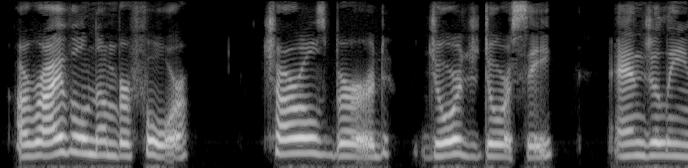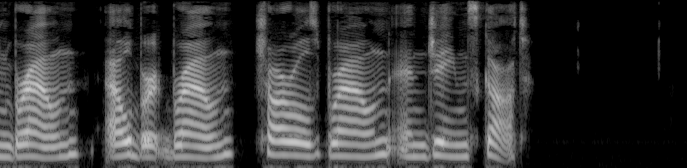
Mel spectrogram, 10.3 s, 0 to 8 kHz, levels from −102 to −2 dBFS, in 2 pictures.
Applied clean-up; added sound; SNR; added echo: none; none; none; none.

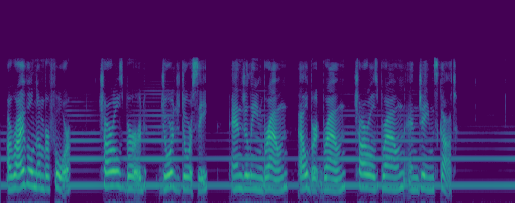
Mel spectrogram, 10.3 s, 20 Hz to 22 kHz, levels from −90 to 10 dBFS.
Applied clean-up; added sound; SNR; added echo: none; Wind instrument, woodwind instrument; 17 dB; none.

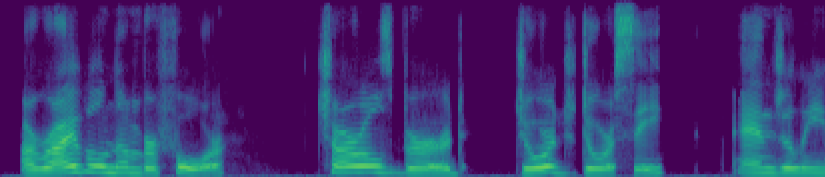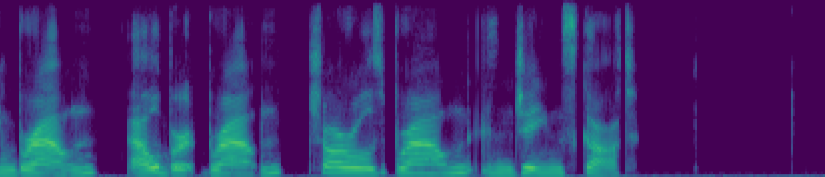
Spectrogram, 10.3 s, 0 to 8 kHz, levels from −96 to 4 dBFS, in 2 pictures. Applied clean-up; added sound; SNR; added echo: neural diffusion model UNIVERSE++.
